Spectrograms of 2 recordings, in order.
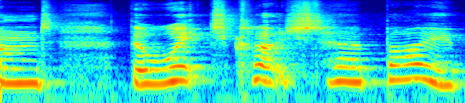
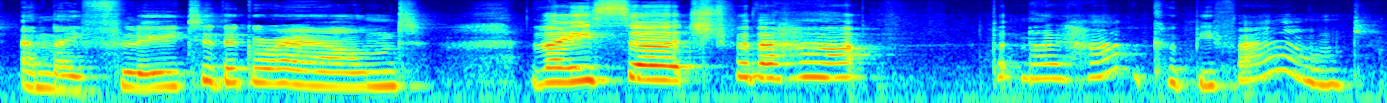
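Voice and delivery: usual speaking voice

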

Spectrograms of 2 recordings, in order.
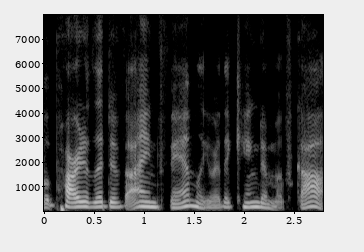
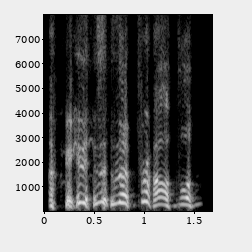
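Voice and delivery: laughing; 9 semitones higher, 11 dB louder than usual. Real, not acted. Breaks up laughing.

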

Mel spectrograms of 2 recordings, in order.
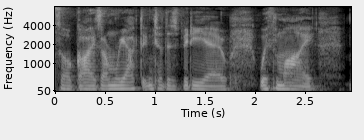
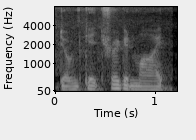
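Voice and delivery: put-on casual British accent, softer at the end; 3 semitones lower, 6 dB quieter, faster than usual. Warning viewers not to get triggered, in a British accent. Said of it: "talking in my British accent".

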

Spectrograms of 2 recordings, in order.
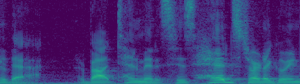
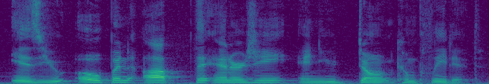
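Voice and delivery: usual speaking voice

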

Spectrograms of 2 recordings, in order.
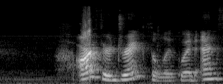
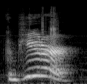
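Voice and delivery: loud higher shout; 5 semitones higher, 8 dB louder than usual. Acted. Zaphod shouting for the ship's computer, loud. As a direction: call the computer across the bridge. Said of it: "shouted Zaphod".

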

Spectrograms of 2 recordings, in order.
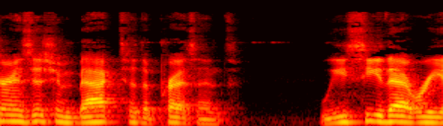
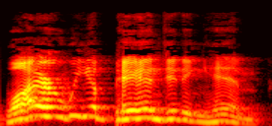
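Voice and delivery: raised, higher and louder voice; screaming in protest; 5 semitones higher, 6 dB louder than usual. A narrator's reading. Girl objects to abandoning her friend, loud mock scream. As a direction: protest loudly, short of a full scream. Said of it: "she's screaming at him".

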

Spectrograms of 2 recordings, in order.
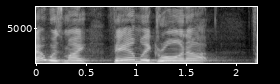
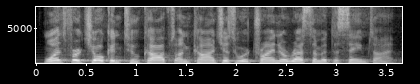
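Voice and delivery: ordinary talk, nothing marked

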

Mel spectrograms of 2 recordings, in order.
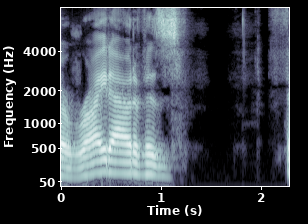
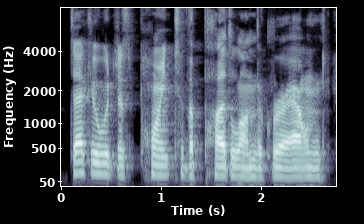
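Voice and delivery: ordinary delivery, nothing marked

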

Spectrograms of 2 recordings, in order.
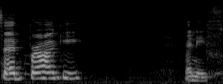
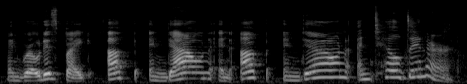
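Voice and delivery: plain reading voice

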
